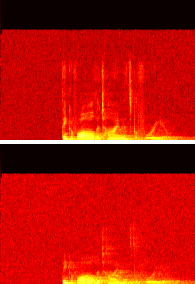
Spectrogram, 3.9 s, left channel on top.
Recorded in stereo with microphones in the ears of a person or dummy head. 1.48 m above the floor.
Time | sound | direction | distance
1.2 | a woman speaking | 65° left (ahead or behind) | 0.7 m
